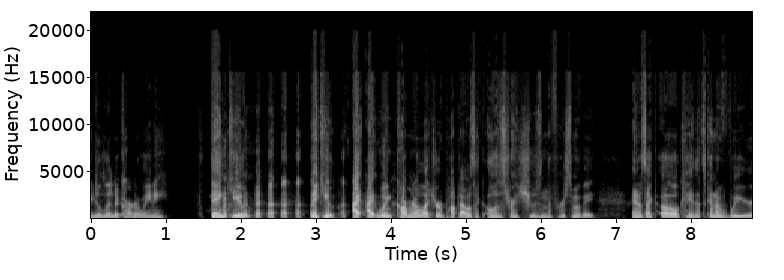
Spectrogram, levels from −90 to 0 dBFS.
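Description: Nothing in the speech stands out as a technical fault; it comes through Opus voice compression in hybrid mode at 24 kbps, which keeps the full band and leaves only light coding traces.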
